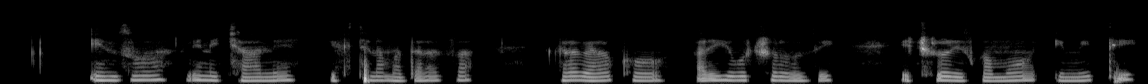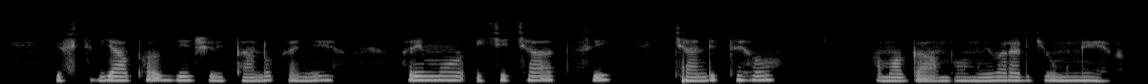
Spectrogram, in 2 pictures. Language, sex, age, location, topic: Kinyarwanda, female, 25-35, Huye, health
